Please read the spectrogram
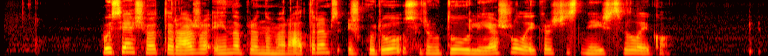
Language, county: Lithuanian, Kaunas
